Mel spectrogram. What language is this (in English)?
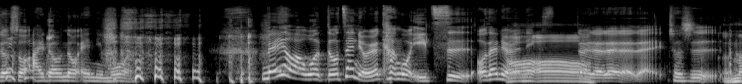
Chinese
